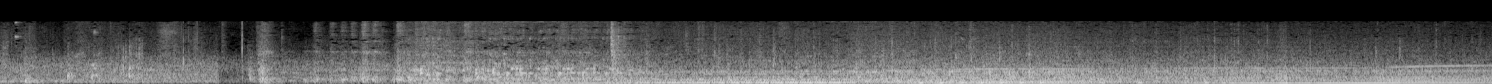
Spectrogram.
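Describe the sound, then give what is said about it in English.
A Hetzer tank destroyer, built in Czechoslovakia on a Skoda 38T chassis, runs its original engine loud, a steady deep rumble with a rough mechanical clatter, its pitch creeping upward toward the end as the revs rise. No one speaks. “It's got an original engine in it.”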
